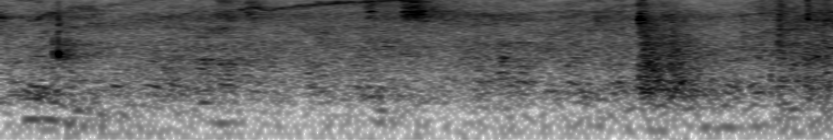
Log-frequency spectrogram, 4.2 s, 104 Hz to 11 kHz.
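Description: Electric 1:10-scale RC touring cars racing around an indoor hall track: a thin high motor whine rises and falls as cars pass, over the echoing chatter of voices in the hall. A louder rushing burst comes about three seconds in.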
